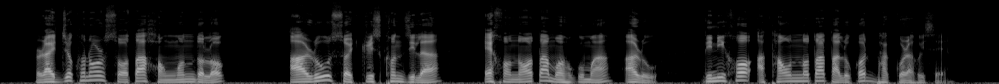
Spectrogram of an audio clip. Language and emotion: Assamese, neutral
